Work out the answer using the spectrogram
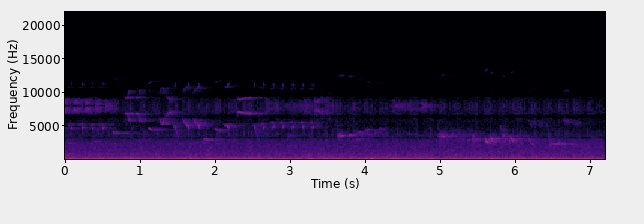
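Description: Faint songbirds singing: short, high, trilled phrases that come thickly in the first few seconds and more sparsely later, over a steady hiss of woodland ambience.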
